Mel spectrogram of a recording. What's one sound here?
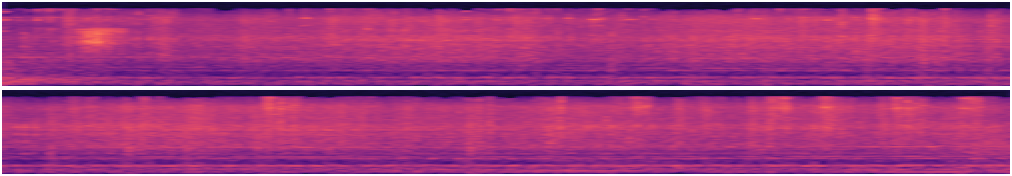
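Footsteps tread on cobblestones.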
